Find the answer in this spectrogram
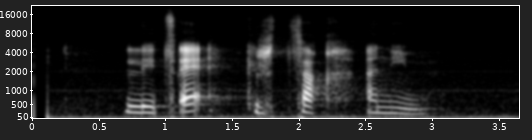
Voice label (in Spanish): "el perro corre", Sakapulteko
